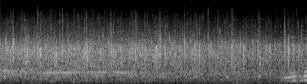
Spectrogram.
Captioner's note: applause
